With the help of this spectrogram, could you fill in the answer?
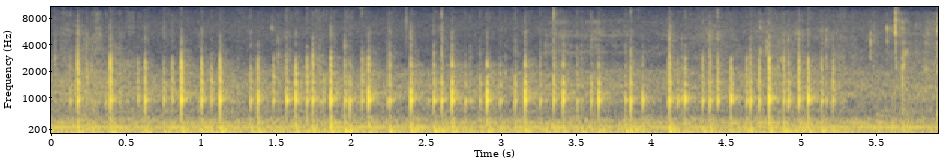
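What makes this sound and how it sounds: Fingertips tap rapidly and unevenly on small cork tiles mounted on a robin's egg blue hotel room door, next to the emergency map. Each tap is a short, soft, dull click that dies away almost at once, over a faint steady low hum.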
